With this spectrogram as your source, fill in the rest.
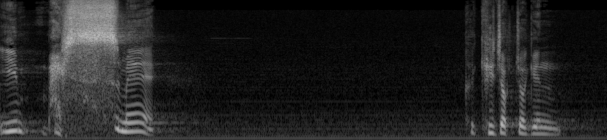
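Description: A middle-aged man preaches passionately into a microphone.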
